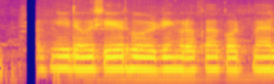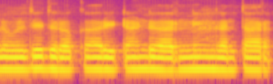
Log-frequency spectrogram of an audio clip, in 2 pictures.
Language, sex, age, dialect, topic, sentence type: Kannada, male, 18-24, Northeastern, banking, statement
